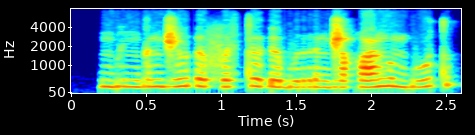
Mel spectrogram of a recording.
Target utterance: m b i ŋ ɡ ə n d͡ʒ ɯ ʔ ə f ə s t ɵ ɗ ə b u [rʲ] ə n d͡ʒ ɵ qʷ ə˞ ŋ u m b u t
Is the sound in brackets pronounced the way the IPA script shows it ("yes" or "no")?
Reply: no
